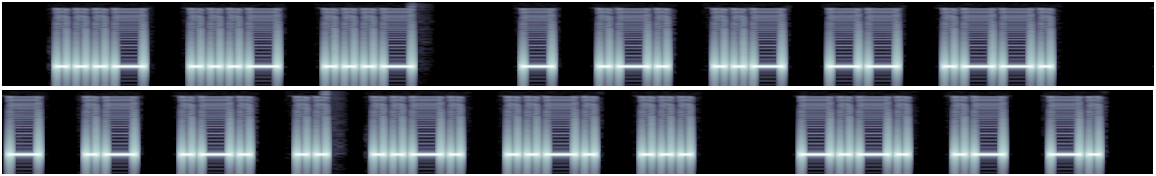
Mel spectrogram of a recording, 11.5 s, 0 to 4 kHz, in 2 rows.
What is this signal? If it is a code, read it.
Morse code, heard as a keyed tone, about 25 wpm, spaced as for 20 wpm, 550 Hz. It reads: VVV TRUMP TARIFFS CAN
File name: podcast / News headlines-1x-25x20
